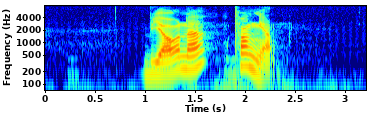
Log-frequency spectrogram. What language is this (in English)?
Norwegian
